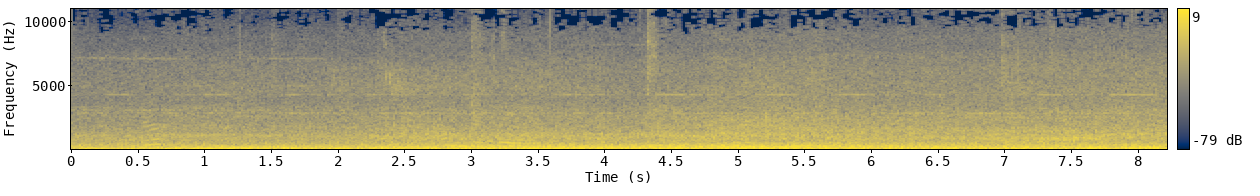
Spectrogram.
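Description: Street traffic noise: a steady rumble and hiss of passing vehicles, with people talking faintly in the background.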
